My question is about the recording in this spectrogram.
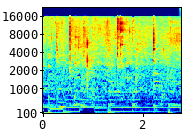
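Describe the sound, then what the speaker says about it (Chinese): Diced ginger fries in hot oil in a heated clay pot, giving a loud continuous sizzle with a few clinks and scrapes of a utensil stirring. "我们倒点油进去，先放入姜粒煸香"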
